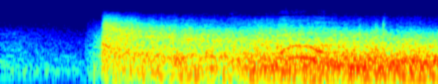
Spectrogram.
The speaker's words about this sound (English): Oh, I hate thunderstorms. They make me a nervous wreck.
